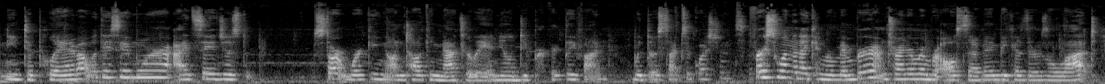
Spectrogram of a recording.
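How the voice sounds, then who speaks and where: Higher-voiced young woman, slightly distant mic. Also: creaky. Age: young adult. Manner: chatty, informal, reassuring. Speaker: video blogger. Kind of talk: casual advice vlog to viewers.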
